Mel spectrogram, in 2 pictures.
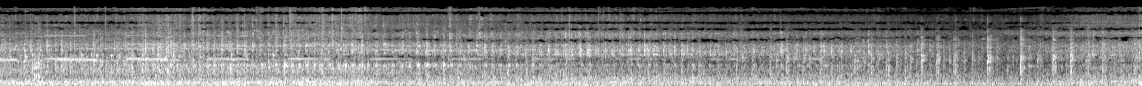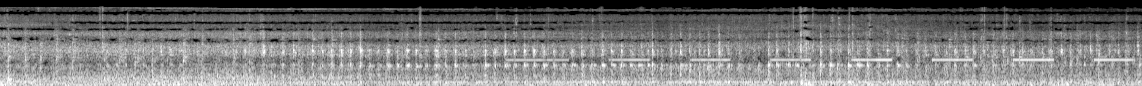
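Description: Diesel engine of a tracked bulldozer running steadily as it works, with a reversing alarm beeping at the start and again from about two-thirds of the way in.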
